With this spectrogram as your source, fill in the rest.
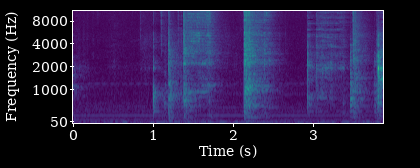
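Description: A knife scrapes food pieces off a wooden board into a bowl.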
